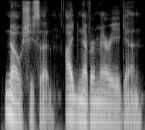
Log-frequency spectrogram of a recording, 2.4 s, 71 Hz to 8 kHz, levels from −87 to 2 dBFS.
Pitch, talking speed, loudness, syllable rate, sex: 100 Hz, 175 wpm, -21 LUFS, 5.0 syllables/s, male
